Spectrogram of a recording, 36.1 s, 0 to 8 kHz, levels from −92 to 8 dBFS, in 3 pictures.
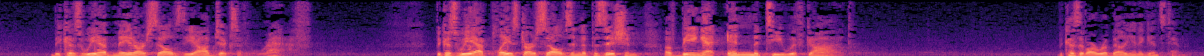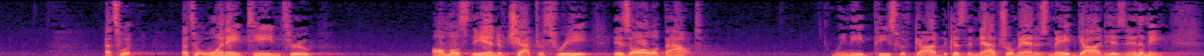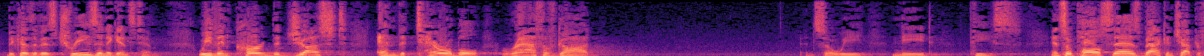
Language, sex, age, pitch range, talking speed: English, male, 40-59, 140-190 Hz, 145 wpm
